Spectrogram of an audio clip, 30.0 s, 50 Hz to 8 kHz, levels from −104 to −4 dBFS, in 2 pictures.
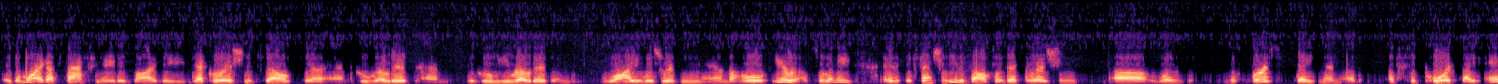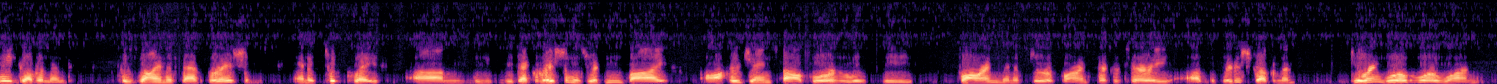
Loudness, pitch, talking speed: -17 LUFS, 390 Hz, 160 wpm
